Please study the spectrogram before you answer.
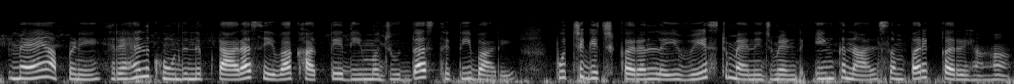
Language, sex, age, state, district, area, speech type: Punjabi, female, 18-30, Punjab, Hoshiarpur, rural, read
